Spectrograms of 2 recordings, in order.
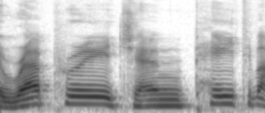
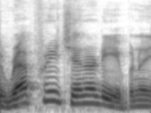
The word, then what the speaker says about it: representative: 자, 영업사원들 the sales 발음이 representative 아닙니다. representative입니다. 이 representative는 이제 대표란 뜻도 있잖아요.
